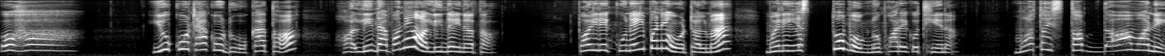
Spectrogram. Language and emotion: Nepali, surprised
